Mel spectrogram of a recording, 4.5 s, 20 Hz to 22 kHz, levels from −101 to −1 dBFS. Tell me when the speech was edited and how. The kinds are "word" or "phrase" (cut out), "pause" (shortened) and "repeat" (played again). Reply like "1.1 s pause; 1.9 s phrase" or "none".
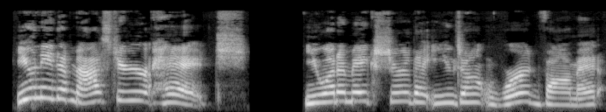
1.1 s word; 3.4 s word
